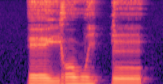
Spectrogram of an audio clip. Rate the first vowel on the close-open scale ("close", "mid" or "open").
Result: mid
